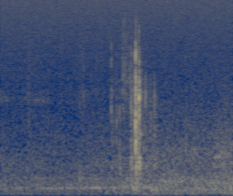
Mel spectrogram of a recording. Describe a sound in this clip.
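A door latch rattles and clanks.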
